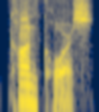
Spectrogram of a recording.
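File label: "concourse", American English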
